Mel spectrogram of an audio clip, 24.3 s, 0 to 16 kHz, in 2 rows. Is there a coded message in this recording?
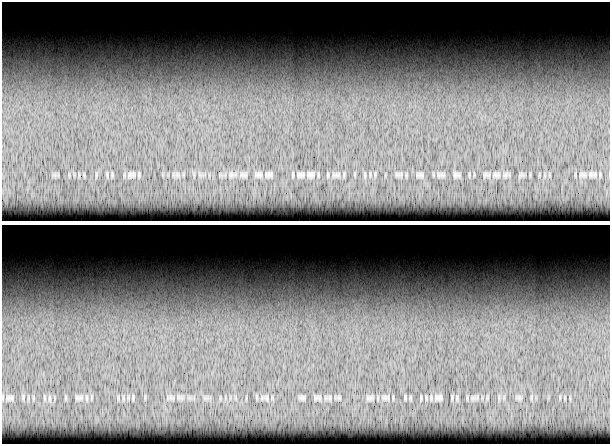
Yes: Morse code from 0.9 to 23.6 s, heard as a keyed tone, hand-sent with a paddle, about 24 wpm, 780 Hz, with heavy radio static. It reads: THEIR FROM PRESENTATIONS PASSED HE OTHER TO CIVILITIES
